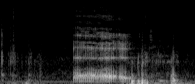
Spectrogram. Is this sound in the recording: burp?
yes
